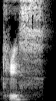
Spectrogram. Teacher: But some of our sounds are unvoiced. We just have the air coming out. But if I feel my throat, there is no vibration. There's no movement there. · the s sound at the end of kiss, there is no sound coming out. It's not voiced. This is an unvoiced verb. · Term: unvoiced sounds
